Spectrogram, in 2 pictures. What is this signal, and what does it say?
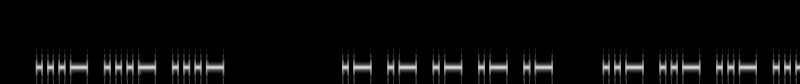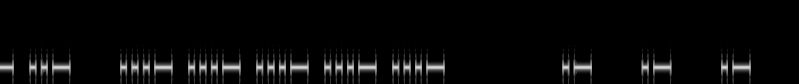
Morse code, heard as a keyed tone, about 21 wpm, 800 Hz. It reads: VVV AAAAA UUUUU VVVVV A A A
